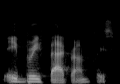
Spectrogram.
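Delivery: ordinary delivery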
